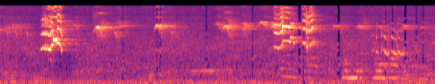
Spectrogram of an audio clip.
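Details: Pet rainbow lorikeets calling while playing and eating. Scattered sharp, shrill chirps and brief screechy notes come at irregular intervals, two of them louder bursts, with softer twitters between them.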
